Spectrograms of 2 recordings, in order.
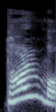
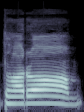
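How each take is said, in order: First: ধর্ম with র closed directly onto ম, higher; no vowel between র and ম in ধর্ম; joined consonants. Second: ধরম lower, with a long vowel between র and ম; inserted vowel. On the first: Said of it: "রেফ আকারে ময়ের সাথে যুক্ত অবস্থা". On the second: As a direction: stretch the second syllable of ধরম. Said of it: "নতুন স্বর আসে". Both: Shown as a demonstration.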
